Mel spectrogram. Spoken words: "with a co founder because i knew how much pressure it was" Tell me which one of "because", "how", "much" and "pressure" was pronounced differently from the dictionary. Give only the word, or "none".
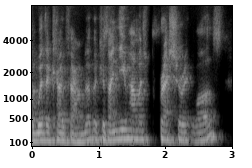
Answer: none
